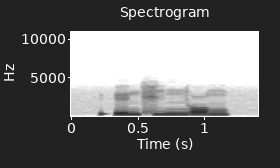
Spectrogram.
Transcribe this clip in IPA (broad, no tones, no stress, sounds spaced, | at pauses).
ʔ e ŋ x i ŋ ɲ ɔ ŋ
